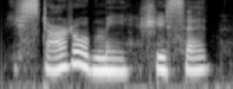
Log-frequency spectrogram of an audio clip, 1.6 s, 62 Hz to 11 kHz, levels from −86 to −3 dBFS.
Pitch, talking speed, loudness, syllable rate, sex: 205 Hz, 195 wpm, -17 LUFS, 4.6 syllables/s, female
